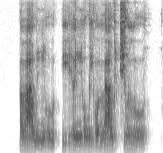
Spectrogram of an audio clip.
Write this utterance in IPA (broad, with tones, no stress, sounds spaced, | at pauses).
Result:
ʋ aː˧˩ w ɲ u˧˩ | j i˧ ə̯ ɲ o˧ w j oː˧˩ l a˧˥ w t͡ɕ u˧˥ l uː˧˥ t̚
